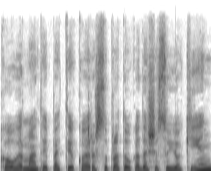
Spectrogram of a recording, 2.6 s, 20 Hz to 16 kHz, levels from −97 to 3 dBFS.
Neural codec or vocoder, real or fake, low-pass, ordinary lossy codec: none; real; 14.4 kHz; AAC, 64 kbps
